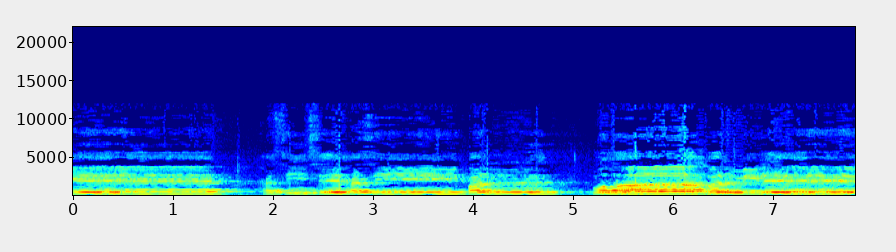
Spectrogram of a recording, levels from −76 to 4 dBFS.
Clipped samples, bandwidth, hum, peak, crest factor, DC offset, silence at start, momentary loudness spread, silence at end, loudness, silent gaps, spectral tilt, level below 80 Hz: under 0.1%; 11.5 kHz; none; -4 dBFS; 14 dB; 0.3%; 0 s; 14 LU; 0 s; -18 LUFS; none; -4 dB/octave; -54 dBFS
